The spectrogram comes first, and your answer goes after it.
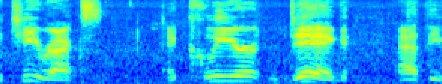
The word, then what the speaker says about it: TRX: But here I'm going to answer your questions about the 2021 Ram 1500 TRX, and TRX is spelled TRX, but Ram refers to it as the T-Rex, a clear dig at the Ford F-150 Raptor.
